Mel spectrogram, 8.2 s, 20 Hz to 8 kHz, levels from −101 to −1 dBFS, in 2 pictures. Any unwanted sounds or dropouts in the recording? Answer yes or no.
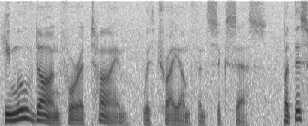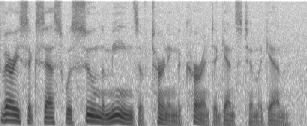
no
